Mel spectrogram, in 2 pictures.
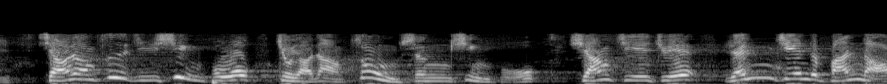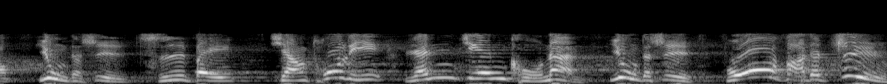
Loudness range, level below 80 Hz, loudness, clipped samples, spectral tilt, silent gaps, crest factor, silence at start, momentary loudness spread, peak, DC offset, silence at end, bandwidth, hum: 5 LU; -50 dBFS; -17 LUFS; under 0.1%; -9 dB/octave; none; 14 dB; 0 s; 12 LU; -2 dBFS; under 0.1%; 0 s; 4.6 kHz; none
